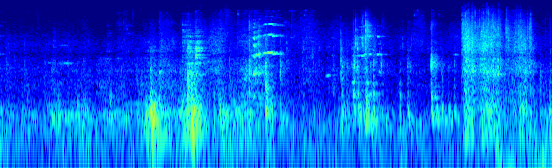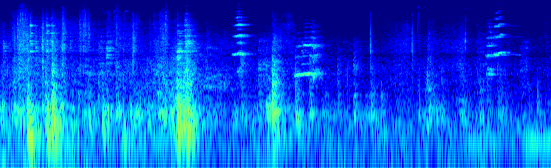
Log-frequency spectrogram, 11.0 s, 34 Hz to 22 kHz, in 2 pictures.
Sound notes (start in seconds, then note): 0.2 chair squeaking; 4.3 papers rustling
